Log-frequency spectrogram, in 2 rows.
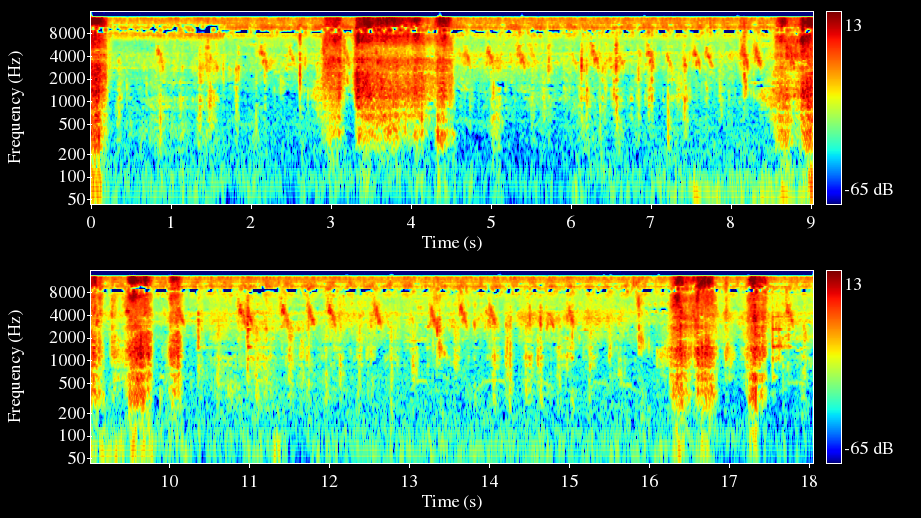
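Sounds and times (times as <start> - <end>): noodles slurped: 0.0 - 1.5, 2.6 - 4.7, 8.2 - 10.3, 15.9 - 17.7
wet chewing: 0.0 - 18.0.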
